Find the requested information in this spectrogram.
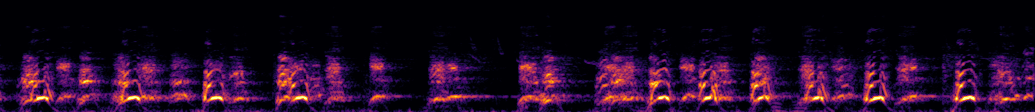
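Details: A very fierce dog barks over and over, short harsh barks coming irregularly at roughly one to two per second, some doubled, with a brief louder burst partway through.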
